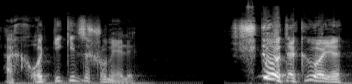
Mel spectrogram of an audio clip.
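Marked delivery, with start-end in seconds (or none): 2.3-3.5 loud, slow, indignant demand; indignant question. A narrator's reading. Reddened brother to the intruder, indignant question. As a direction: draw it out, high and affronted. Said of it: "спросил покрасневший Егор Егорыч".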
